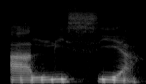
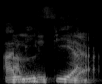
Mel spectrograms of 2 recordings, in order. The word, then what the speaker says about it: Alicia: So she says, I was named after my grandmother Uh-huh. in Latin America. It's pronounced Alicia. Alicia. So it is Okay. Alicia in Latin America. Okay. In Spain, where it originates in my family, it is pronounced Alethea.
